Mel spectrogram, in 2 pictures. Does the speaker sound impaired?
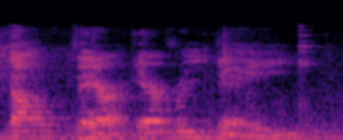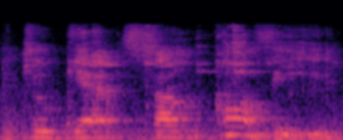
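Yes: aphasia after stroke; severe left brain damage from stroke, right side paralyzed at first, no speech 2 years; 5 years since stroke, melodic intonation therapy, therapy at Rusk three times weekly; foreign-sounding accent, sings to speak, blinked yes and no early, couldn't complete thoughts.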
